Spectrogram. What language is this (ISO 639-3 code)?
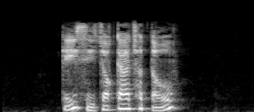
yue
